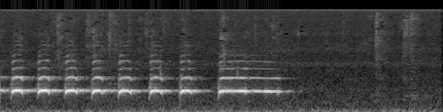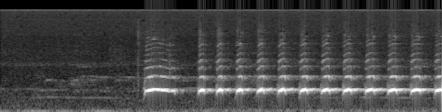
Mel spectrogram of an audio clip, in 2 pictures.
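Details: Bangkok-type zebra dove (perkutut) cooing in quick staccato runs of clipped, hollow notes. The series breaks off for about three seconds of near-quiet with faint clicks, then resumes with a drawn note and another brisk run.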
